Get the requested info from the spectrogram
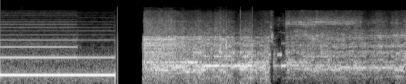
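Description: A loud, steady electronic beep-like tone that cuts off abruptly about a second in. After a brief gap comes a loud, harsh, distorted burst of noise that lasts to the end.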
